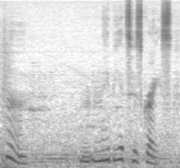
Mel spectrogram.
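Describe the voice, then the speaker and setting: A dutiful young female guard from a game speaks softly and politely, a little hesitant. Her voice is mid-pitched and sits in loud background noise. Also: animated, slow pace, gravelly. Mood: careful.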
